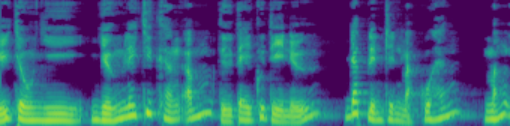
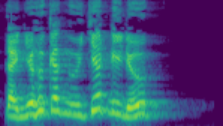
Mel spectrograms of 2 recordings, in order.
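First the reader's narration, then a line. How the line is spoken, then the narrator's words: Laughing loud shout. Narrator (Vietnamese): Hắn cười lớn, hét lên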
